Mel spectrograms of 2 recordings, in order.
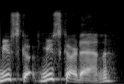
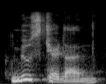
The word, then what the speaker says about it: Muscardin: Am I saying that right? – Almost. Muscardin. – Muscardin.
